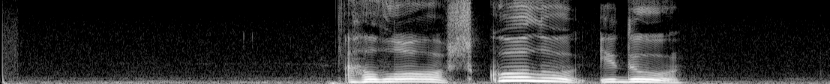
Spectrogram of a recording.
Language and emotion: Russian, positive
